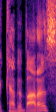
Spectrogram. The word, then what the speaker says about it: capybara: Yeah, capybaras. That's how you say it. Well, I'm trying to be a little more Latin American, given that they mostly live in capivara in Brazil.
